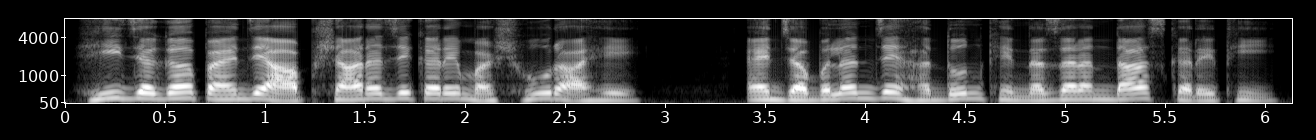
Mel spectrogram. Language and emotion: Sindhi, neutral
